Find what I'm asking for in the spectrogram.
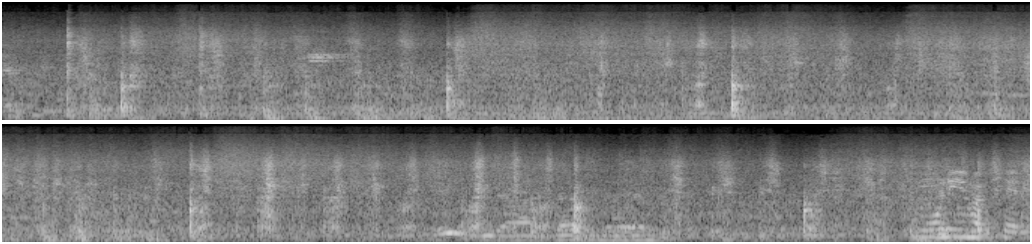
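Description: Noodles with Maggi masala are stirred in a pan, a steady sizzle running under irregular scraping strokes for the whole stretch, with scattered clinks of utensil on metal and no talk.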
